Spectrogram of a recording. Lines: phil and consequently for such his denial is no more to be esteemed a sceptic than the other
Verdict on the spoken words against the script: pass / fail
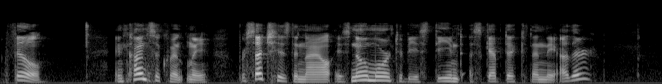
pass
